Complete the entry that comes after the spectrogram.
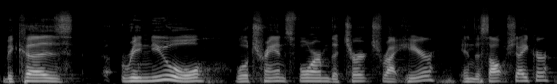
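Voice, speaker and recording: A man's voice: fairly high pitch, takes it slowly, a little mellow. Pastor telling his church's story. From Alabama, USA. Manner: storytelling, earnest, many fillers. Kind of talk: testimony and introduction. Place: church stage, indoors. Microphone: handheld mic.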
